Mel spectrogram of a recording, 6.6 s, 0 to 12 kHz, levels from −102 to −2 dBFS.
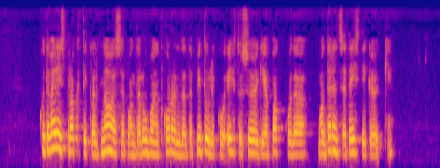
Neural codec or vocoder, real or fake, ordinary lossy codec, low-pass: none; real; AAC, 64 kbps; 9.9 kHz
